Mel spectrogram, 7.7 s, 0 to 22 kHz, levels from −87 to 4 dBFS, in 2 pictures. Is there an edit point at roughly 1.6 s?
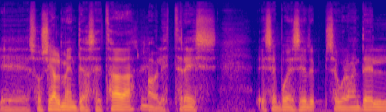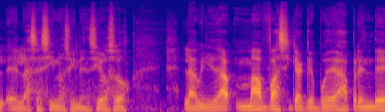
yes; 2 cuts; at 1.6 s, 5.4 s

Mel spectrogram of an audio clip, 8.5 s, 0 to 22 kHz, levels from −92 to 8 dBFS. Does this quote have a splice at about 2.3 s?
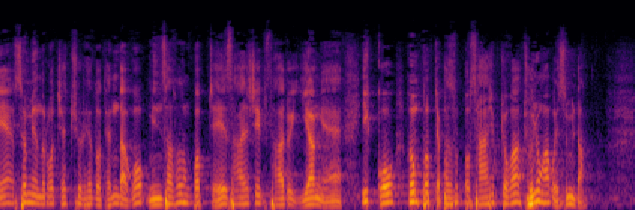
no; 1 cut; at 6.8 s

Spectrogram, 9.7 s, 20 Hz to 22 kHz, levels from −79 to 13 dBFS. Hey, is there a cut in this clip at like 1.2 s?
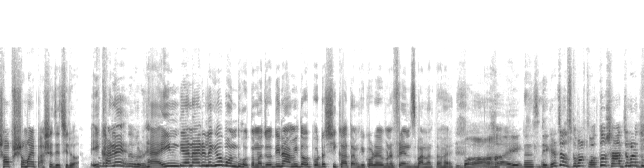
yes; 1 cut; at 1.2 s

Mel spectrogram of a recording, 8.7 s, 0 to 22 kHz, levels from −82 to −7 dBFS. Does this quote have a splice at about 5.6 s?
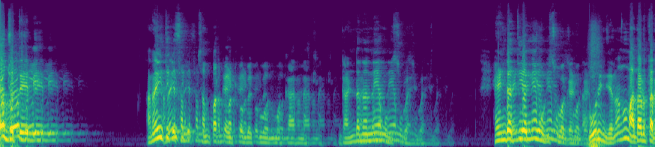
no; 1 cut; at 7.7 s

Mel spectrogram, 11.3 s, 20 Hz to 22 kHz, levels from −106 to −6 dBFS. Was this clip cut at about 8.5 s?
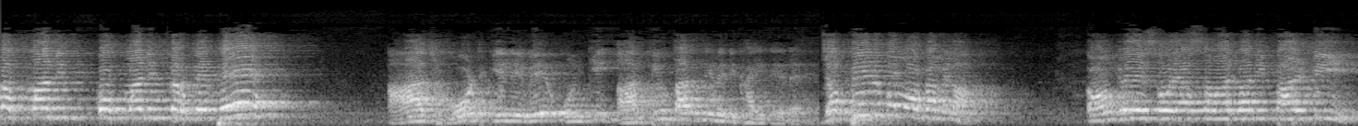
no; 1 cut; at 6.7 s

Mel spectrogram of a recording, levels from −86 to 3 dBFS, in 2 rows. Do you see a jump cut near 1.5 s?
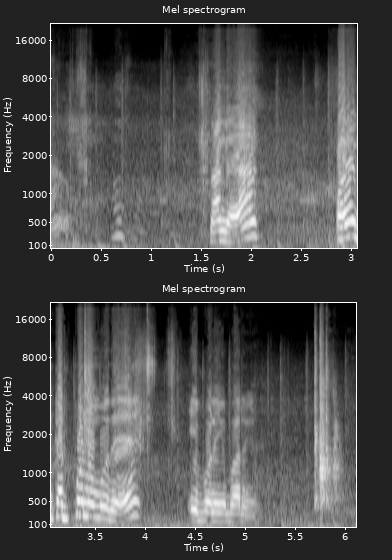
no; 0 cuts

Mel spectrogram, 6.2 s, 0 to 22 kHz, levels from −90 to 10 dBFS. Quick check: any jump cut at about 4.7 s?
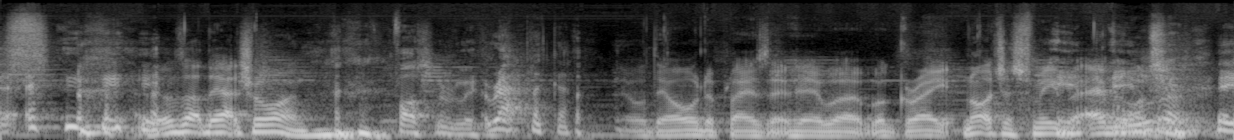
no; 1 cut; at 3.1 s

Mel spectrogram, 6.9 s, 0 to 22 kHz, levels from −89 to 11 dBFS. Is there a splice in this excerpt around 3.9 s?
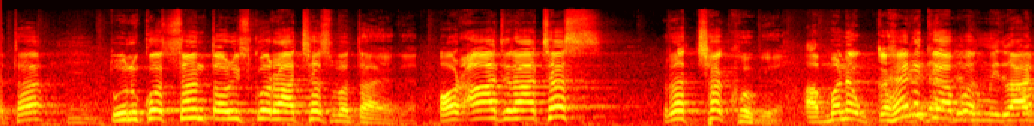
no; 2 cuts; at 2.7 s, 5.2 s

